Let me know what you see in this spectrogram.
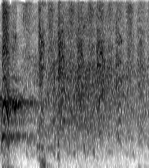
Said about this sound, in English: But no, of course, that dog is just being a dog. I don't know why he barks, it's just the dog's nature to bark. I can't blame the dog for barking.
